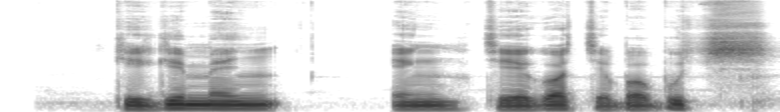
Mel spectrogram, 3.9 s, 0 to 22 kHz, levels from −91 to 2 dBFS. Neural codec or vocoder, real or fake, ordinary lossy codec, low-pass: none; real; none; none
